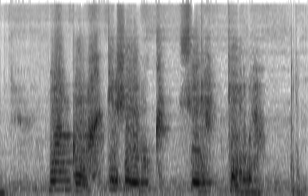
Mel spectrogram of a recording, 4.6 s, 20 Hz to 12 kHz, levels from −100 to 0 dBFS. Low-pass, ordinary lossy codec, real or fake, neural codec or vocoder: 10.8 kHz; Opus, 24 kbps; fake; codec, 32 kHz, 1.9 kbps, SNAC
